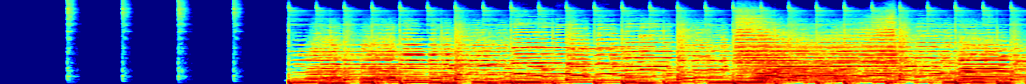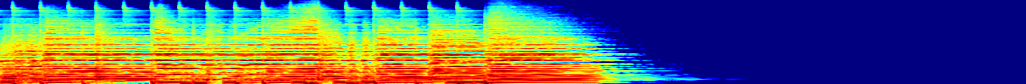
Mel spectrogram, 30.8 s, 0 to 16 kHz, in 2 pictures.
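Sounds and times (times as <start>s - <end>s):
rhythm study: 4.4s - 24.6s.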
